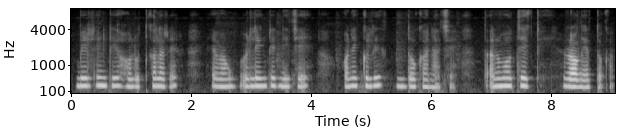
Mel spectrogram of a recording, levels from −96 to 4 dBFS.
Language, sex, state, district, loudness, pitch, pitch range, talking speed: Bengali, female, West Bengal, Jhargram, -22 LUFS, 225 Hz, 220-235 Hz, 105 wpm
